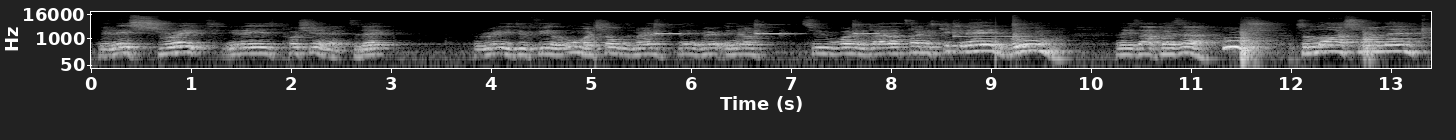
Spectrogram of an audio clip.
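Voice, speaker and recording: A Welsh man leading a live gentle exercise class, chatty and encouraging, slightly out of breath as he works out. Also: high voice, background noise. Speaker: exercise instructor. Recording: echoey room, mic at a distance.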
